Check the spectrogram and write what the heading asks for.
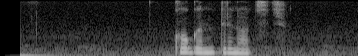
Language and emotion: Russian, neutral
